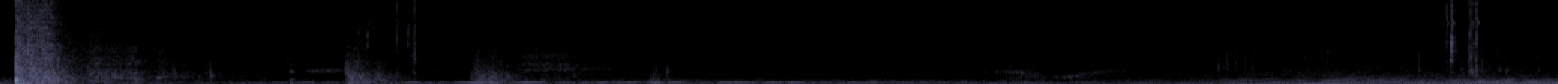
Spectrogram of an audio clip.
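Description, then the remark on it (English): A few loud, booming gunshots fire at irregular intervals, each a sharp blast that quickly decays, set against a steady low droning hum. “Gunshots booming!”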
